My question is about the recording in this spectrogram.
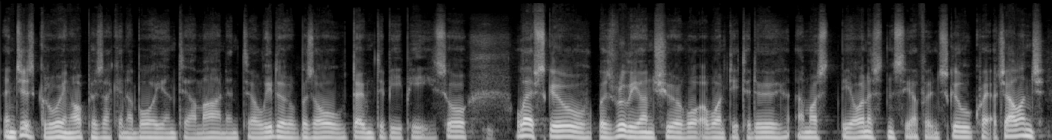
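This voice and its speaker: A man's voice: on the low side, level tone, a little fast, creaky, hardly any pauses, mellow, no room sound, clean studio sound. A Scottish man in his forties, a guest in an interview, talking earnestly and reflectively about his career. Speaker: guest, energy project director. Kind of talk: conversational interview.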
